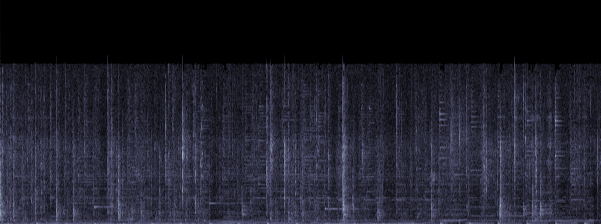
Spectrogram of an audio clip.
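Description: Background music: sustained low notes over a steady, clicking beat.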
